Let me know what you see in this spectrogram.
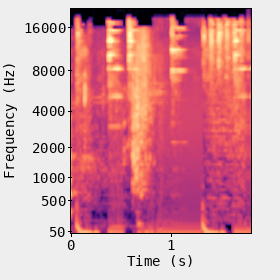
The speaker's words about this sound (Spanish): Pinches perros, nunca se va a perdonar.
